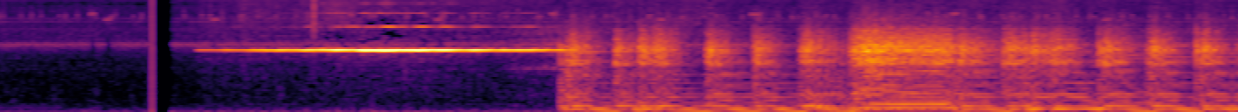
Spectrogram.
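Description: Hardcore punk recording: after a short gap, a single high steady whine holds for about two seconds. Then the band comes in with distorted electric guitar and bass, about three seconds in.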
